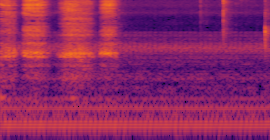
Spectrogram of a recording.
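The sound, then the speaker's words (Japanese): A big yawn, with a deep, breathy, gasping inhale in a few surges that tapers into quiet breathing, faint and alone. “やばいやばい本気あくびしちゃう足ピンして本気あくびしちゃう”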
